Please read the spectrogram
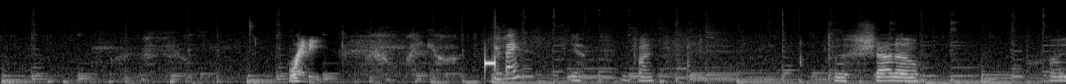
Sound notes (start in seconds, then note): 0.1 happy string music; 4.8 beep; 7.1 happy string music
